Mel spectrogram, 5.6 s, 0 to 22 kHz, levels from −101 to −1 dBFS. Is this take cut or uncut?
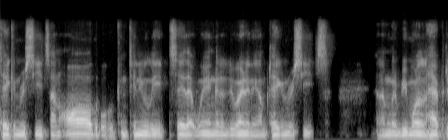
cut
